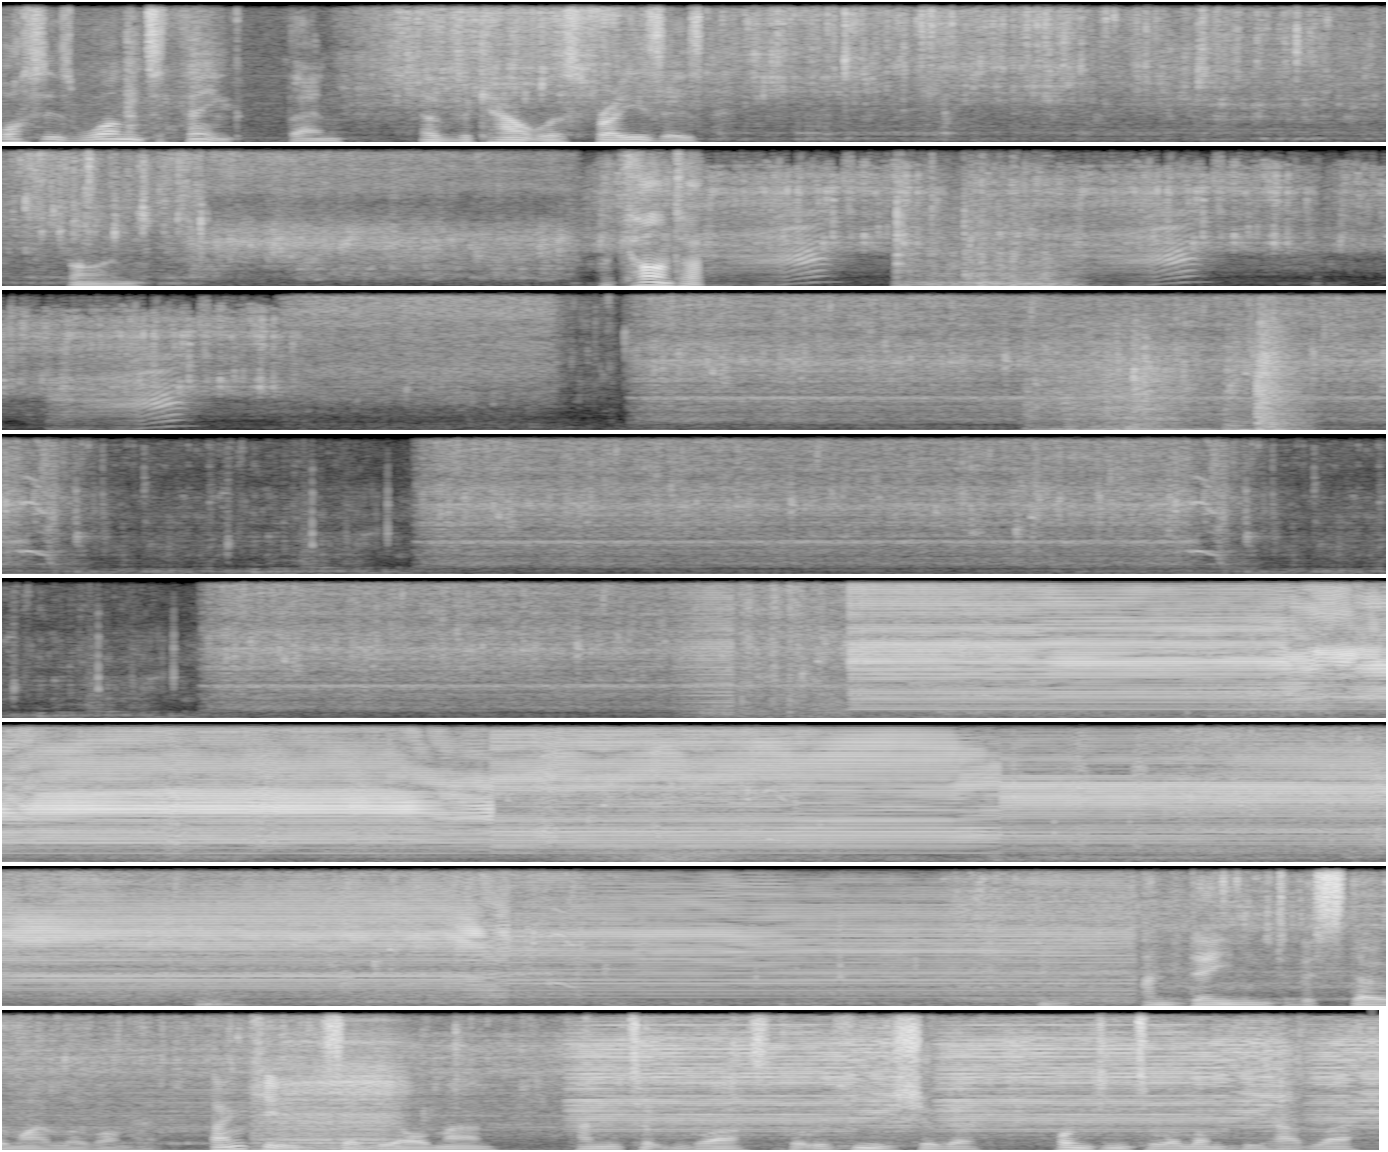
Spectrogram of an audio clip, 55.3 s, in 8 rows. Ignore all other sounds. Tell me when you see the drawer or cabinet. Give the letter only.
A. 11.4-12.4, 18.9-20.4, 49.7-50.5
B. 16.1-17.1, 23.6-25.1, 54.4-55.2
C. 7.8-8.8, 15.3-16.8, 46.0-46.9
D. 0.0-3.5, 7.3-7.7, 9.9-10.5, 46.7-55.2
A.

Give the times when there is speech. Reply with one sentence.
The speech can be heard from 0.0 to 3.5 s, from 7.3 to 7.7 s, from 9.9 to 10.5 s and from 46.7 to 55.2 s.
